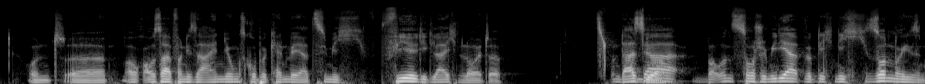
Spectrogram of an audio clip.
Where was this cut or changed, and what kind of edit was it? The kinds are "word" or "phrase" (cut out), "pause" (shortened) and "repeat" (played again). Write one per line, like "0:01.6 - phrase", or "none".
0:03.7 - pause

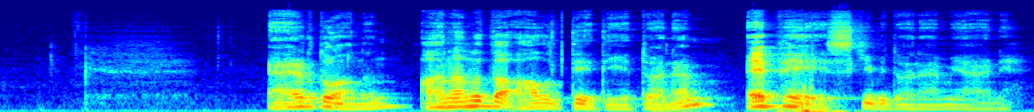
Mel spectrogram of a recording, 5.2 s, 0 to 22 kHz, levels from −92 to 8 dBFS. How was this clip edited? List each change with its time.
0:02.1 - pause
0:02.8 - word
0:03.7 - pause

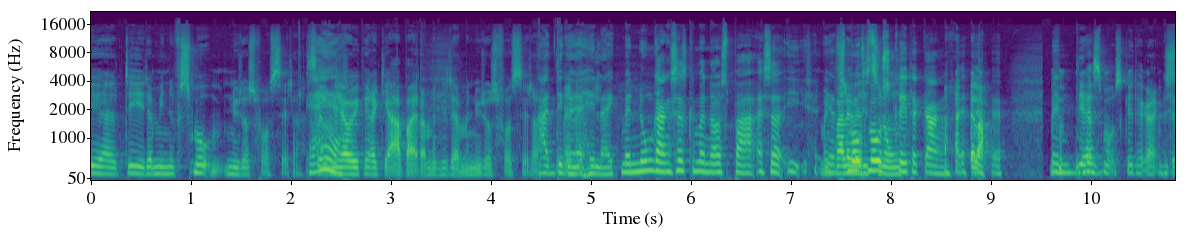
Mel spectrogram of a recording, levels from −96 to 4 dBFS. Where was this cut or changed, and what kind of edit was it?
0:07.7 - word
0:09.5 - pause

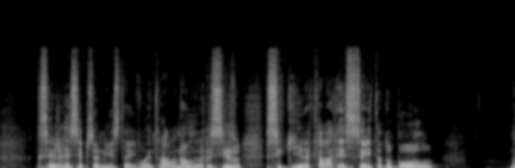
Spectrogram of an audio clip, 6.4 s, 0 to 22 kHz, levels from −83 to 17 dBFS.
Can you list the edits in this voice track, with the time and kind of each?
0:01.7 - word
0:02.5 - word

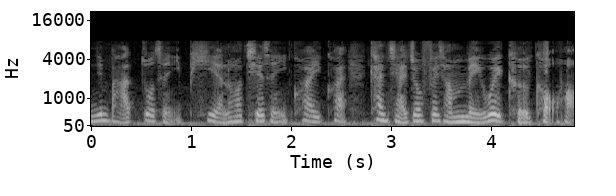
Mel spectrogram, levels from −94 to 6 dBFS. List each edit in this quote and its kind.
none

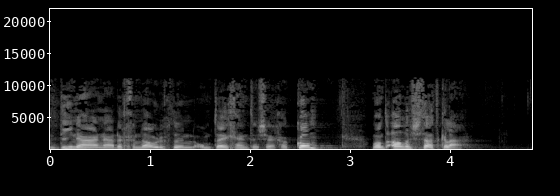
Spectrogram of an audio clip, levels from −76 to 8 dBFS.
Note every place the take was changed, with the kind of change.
none

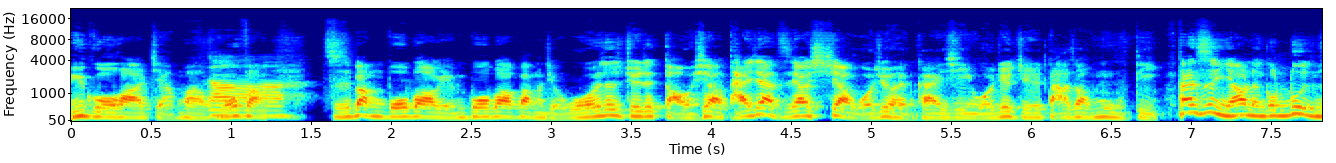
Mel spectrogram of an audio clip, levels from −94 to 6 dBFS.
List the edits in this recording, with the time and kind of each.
0:06.9 - pause

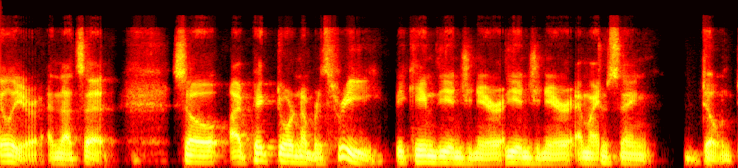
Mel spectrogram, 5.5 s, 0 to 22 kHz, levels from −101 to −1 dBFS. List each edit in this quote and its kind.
0:03.8 - repeat
0:04.5 - word

